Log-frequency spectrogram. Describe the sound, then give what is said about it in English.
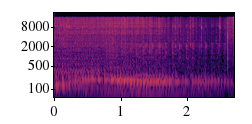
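A motor scooter putters in with a low, buzzing engine drone and quick pulsing beats, then eases off and quiets toward the end as it parks. “Shortly after Grammy left, Little Red came along riding her scooter.”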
